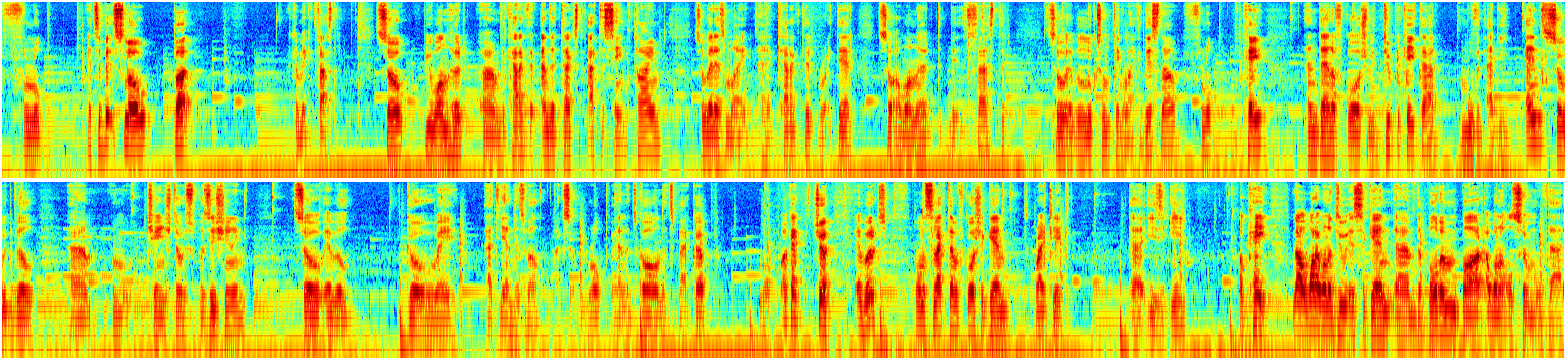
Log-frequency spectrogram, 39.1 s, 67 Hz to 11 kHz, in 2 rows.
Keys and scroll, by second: 17.5 ctrl+c, 19.1 ctrl+v.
